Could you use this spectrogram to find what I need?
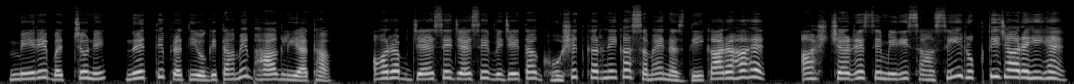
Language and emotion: Hindi, surprised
